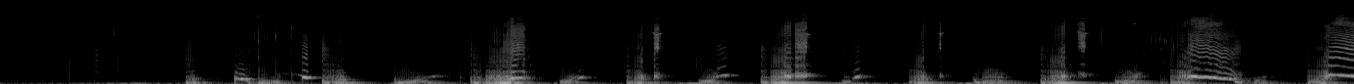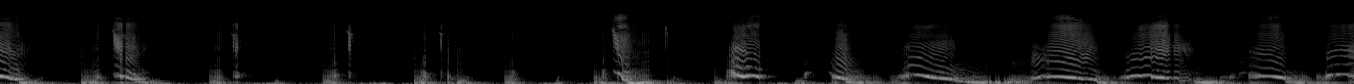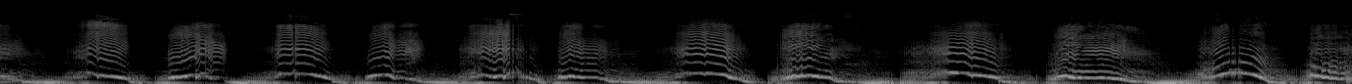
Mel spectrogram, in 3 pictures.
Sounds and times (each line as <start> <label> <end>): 1.8 squeaky sponge on glass 40.6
